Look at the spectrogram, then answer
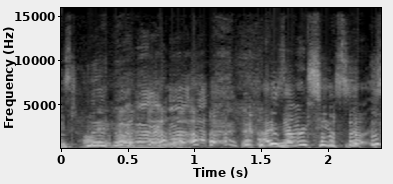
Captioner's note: laughter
